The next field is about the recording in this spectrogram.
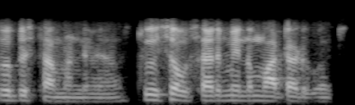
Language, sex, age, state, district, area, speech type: Telugu, male, 30-45, Andhra Pradesh, Guntur, urban, conversation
